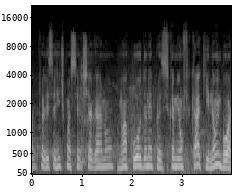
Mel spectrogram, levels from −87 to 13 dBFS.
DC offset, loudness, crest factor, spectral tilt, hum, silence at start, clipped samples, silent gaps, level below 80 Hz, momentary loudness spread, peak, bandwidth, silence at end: under 0.1%; -22 LUFS; 16 dB; -6 dB/octave; none; 0 s; under 0.1%; none; -58 dBFS; 7 LU; -4 dBFS; 12.5 kHz; 0 s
